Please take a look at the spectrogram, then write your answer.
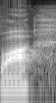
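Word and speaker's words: は: You write it with a ha, but it's pronounced wa.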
